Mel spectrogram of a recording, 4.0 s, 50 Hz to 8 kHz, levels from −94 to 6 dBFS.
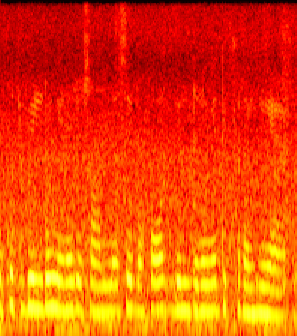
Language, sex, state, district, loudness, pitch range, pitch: Hindi, female, Haryana, Jhajjar, -15 LUFS, 195-215 Hz, 205 Hz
